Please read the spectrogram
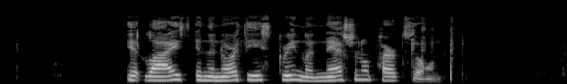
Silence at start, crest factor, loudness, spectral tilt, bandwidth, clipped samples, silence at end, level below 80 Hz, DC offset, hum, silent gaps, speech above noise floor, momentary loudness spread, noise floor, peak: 1.3 s; 20 dB; -23 LUFS; -4.5 dB/octave; 11 kHz; under 0.1%; 1.15 s; -76 dBFS; under 0.1%; none; none; 49 dB; 17 LU; -72 dBFS; -6 dBFS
